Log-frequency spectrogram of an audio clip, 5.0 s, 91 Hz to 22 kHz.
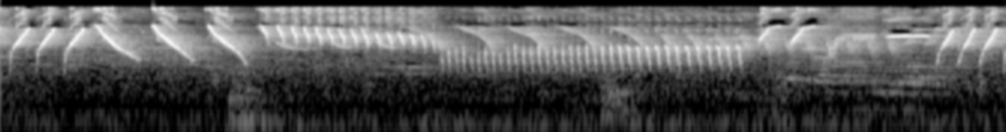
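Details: F1YS canary song, delivered long and fast: quick falling whistled sweeps open into a sustained, rapidly pulsing rattle-like trill lasting about two seconds, then more high descending sweeps and a short flat whistle.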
